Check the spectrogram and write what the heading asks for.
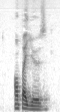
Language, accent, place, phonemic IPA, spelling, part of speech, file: French, France, Lyon, /ɑ̃.pa.jøz/, empailleuse, noun, LL-Q150 (fra)-empailleuse.wav
- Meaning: female equivalent of empailleur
